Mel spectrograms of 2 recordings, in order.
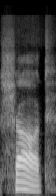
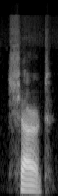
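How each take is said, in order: First: The r sound is dropped. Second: The r sound is pronounced. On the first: "but we don't pronounce R sound" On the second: "Americans will obviously pronounce the letter R"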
